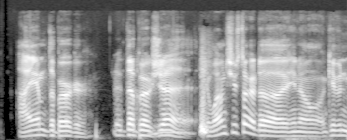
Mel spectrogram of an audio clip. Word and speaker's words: Berger: Yeah, burger. Yeah. Burger. Yeah, burger. Is that right? Berger. No. It's pronounced berger, but it's spelled the way he has it in his name. Berger.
